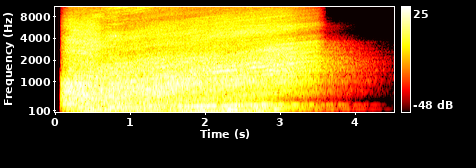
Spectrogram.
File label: Baby Dragon Split Shot Charge; Enemies; Warframe; Duviri; Void Dragon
